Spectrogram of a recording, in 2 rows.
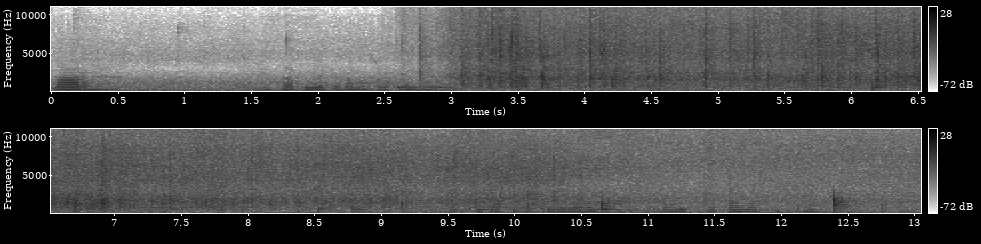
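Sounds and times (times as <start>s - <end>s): beef sizzling in hot oil: 2.6s - 13.0s
spatula stirring a wok: 2.6s - 13.0s.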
